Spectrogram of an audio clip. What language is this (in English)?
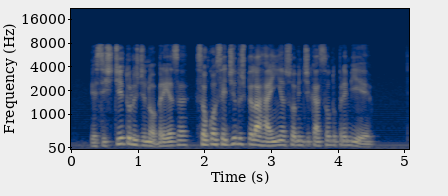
Portuguese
